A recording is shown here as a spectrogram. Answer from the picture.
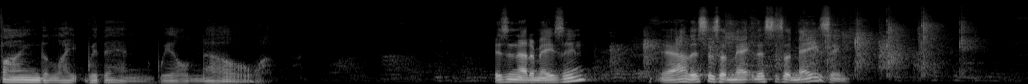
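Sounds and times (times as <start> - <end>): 
speech: 0.0 - 2.8, 5.0 - 8.7
audience applause: 6.1 - 9.8.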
